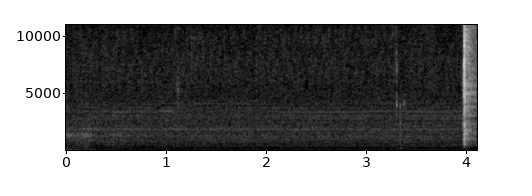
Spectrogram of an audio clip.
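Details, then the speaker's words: Yamaha NMAX (old) injector actuator test through a DIY DLC socket and scanner in a quiet room. Sharp isolated clicks, expected five times, as the injector fires on command: normal fuel injector click. "Sekarang mari kita coba injektornya. Baiklah, injektor, mari kita bertindak."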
